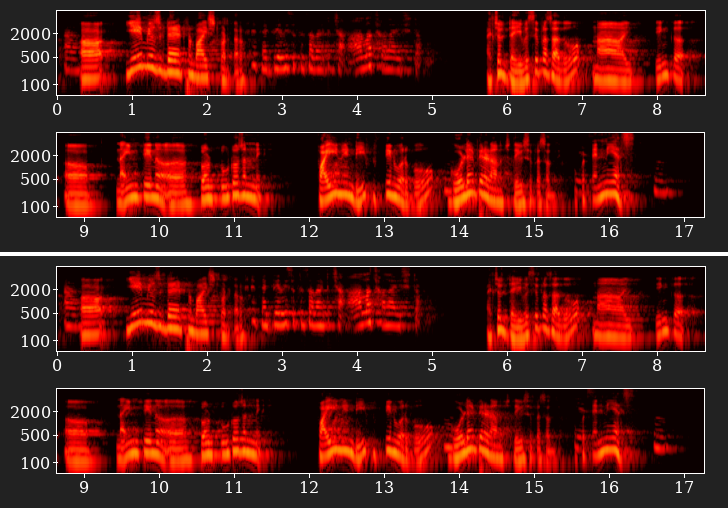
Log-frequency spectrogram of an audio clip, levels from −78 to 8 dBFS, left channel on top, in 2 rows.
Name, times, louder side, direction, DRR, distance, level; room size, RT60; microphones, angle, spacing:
voice 1, 0.3-0.6 0.9-2.5 5.7-7.7 8.0-8.4 8.7-9.1 9.4-11.3 12.1-15.3 15.8-16.3, left 3 dB, 50° left, 8 dB, 1.5 m, -35 dB
voice 2, 2.6-4.8 13.8-14.0 15.5-15.8 16.6-16.8, right 3 dB, 70° right, 2 dB, 4.8 m, -45 dB
27.5 x 16.5 x 9.7 m, 1.0 s
head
